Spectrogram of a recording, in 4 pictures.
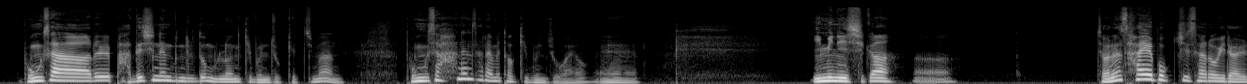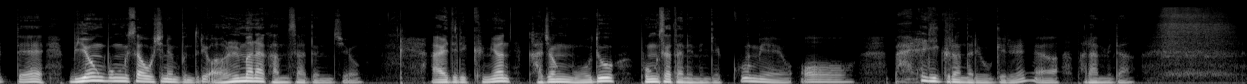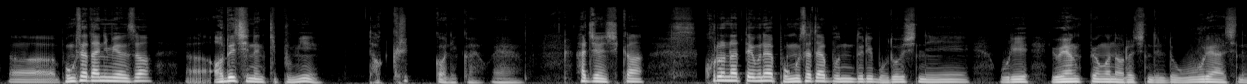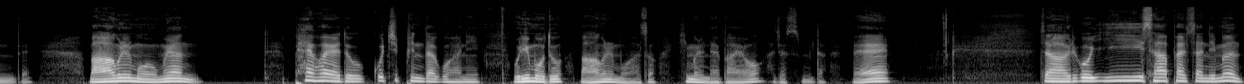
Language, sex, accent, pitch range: Korean, male, native, 100-150 Hz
